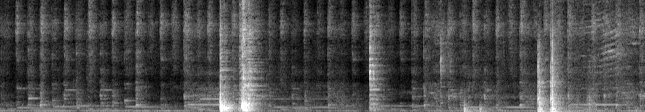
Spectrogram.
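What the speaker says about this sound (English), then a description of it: "I'm going to go ahead and add my eggplant in here." Eggplant goes into a pot for a stew with a few loud clanks and scrapes of a utensil against the metal, spaced out over a quiet, faintly humming kitchen, with no talk.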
